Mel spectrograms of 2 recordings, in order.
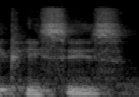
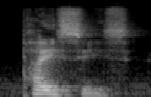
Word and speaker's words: Pisces: constellation named pisces okay did i say pcs pisces pisces okay this is pisces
